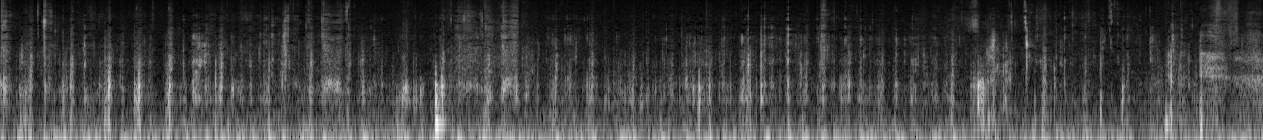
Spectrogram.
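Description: A young woman chews loudly and wetly close to a microphone.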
